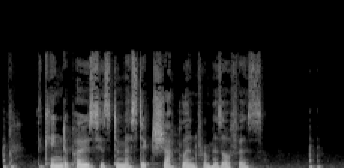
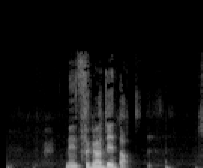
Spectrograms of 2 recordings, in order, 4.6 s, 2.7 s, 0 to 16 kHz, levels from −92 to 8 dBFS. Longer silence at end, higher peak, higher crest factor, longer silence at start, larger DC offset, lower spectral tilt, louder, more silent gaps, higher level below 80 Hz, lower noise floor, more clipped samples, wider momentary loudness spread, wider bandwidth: second, 0.3 s vs 0.45 s; second, -8 dBFS vs -4 dBFS; about the same, 18 dB vs 22 dB; second, 0.05 s vs 0.9 s; neither; second, -5.5 dB/octave vs -7 dB/octave; about the same, -25 LUFS vs -24 LUFS; neither; about the same, -58 dBFS vs -58 dBFS; about the same, -67 dBFS vs -64 dBFS; neither; first, 21 LU vs 12 LU; about the same, 11.5 kHz vs 11 kHz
